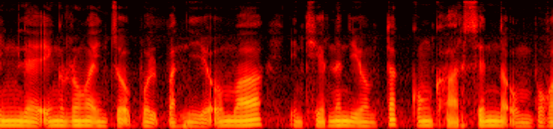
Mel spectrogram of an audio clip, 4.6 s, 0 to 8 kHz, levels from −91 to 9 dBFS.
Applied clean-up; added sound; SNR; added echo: none; none; none; none.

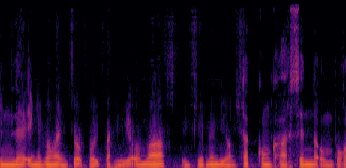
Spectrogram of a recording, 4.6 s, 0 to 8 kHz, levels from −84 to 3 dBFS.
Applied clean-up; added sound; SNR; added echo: neural separator model SepFormer DNS4.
